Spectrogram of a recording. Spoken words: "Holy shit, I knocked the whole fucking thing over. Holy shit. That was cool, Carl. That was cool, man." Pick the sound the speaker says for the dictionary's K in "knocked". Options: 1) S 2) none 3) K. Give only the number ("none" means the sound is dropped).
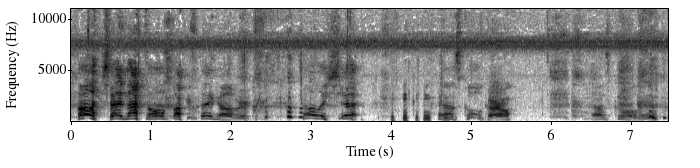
2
